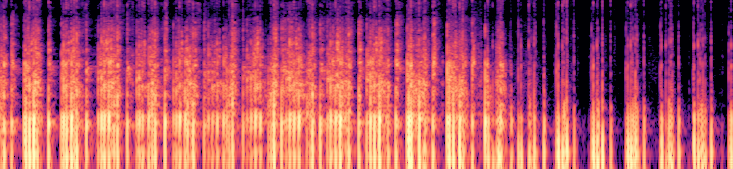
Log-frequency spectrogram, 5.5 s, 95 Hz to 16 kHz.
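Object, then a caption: Cardboard box. Fingertips tap fast on the printed face of a small, hollow, brown cardboard box held in both hands. The result is a rapid, uneven stream of dull, hollow thuds with a low-mid body around 450 Hz. Each tap dies away almost instantly, and the taps come in bursts with short pauses near the end.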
